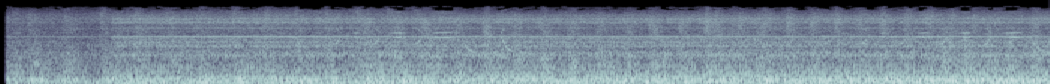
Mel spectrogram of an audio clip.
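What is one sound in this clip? A steam locomotive chuffs steadily as it moves along the track.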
